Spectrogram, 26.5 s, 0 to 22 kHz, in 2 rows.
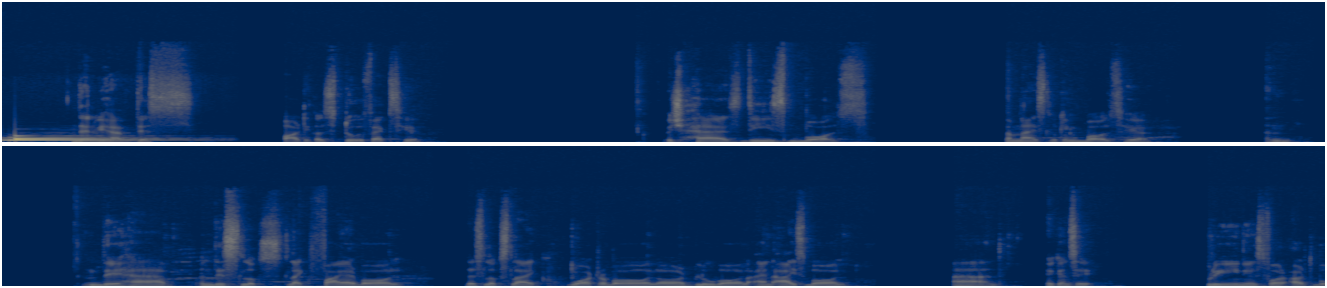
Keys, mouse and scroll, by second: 6.3 click, 6.8-8.6 scroll up 1, 8.6 click, 9.1-9.9 scroll up 1, 9.9 click, 12.3 Up, 13.9 click, 14.3 Down, 14.9 click, 16.9 Left, 19.7 click.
